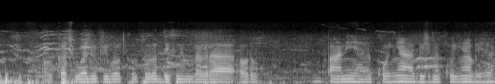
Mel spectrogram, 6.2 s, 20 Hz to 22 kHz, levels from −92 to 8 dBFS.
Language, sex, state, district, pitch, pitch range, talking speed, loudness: Hindi, male, Bihar, Jamui, 135 Hz, 130-135 Hz, 195 wpm, -20 LUFS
